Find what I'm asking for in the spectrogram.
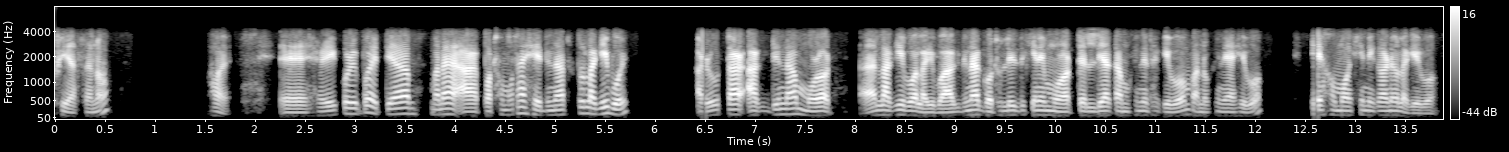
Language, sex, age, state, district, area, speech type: Assamese, male, 30-45, Assam, Dibrugarh, rural, conversation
